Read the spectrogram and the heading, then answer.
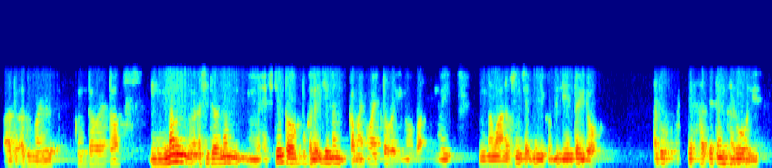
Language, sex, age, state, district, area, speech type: Manipuri, male, 45-60, Manipur, Imphal East, urban, conversation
